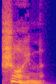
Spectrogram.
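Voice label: "shine", British English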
